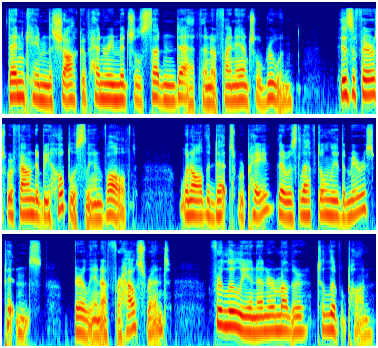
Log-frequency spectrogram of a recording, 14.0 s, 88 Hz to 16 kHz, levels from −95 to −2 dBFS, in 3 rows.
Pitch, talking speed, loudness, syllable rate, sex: 180 Hz, 190 wpm, -20 LUFS, 6.1 syllables/s, female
